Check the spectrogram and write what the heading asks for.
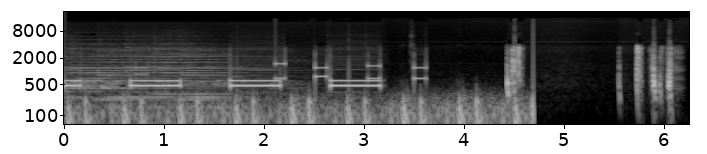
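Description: A landline house phone in a Dutch woman's home being dialed by a girl calling her father: a quick series of clear keypad tones over a low, rhythmic rumble, followed by short bursts of crackly line noise after a brief silence.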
